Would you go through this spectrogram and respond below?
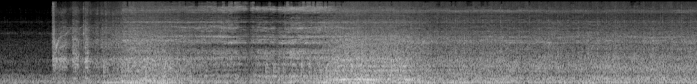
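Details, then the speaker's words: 2002 Ford Ranger 2.3 L 16-valve, 76,000 miles, bad fuel pump: starting fluid sprayed into intake, engine cranks briefly then runs steady and even with no knocks or ticks; normal running on starting fluid. "the motor sounds good right now it's running as spraying see that bring in the intake here keep it running"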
